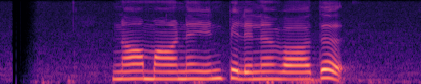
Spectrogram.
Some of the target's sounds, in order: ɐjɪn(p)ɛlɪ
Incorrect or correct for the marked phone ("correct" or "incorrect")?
correct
